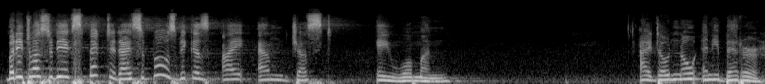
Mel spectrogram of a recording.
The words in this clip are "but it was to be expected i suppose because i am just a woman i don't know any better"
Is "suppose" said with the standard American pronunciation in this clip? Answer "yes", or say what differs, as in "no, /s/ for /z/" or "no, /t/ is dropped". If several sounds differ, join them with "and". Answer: yes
